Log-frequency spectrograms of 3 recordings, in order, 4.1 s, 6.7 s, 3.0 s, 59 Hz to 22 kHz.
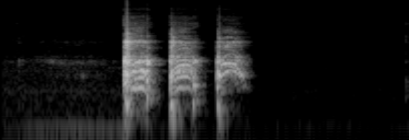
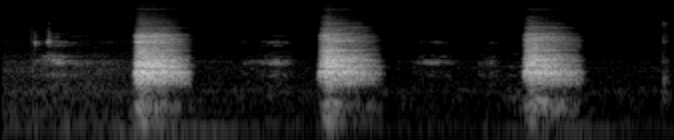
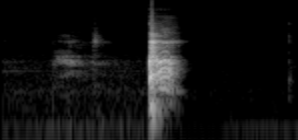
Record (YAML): three_cough_length: 4.1 s
three_cough_amplitude: 32768
three_cough_signal_mean_std_ratio: 0.33
exhalation_length: 6.7 s
exhalation_amplitude: 32766
exhalation_signal_mean_std_ratio: 0.37
cough_length: 3.0 s
cough_amplitude: 32768
cough_signal_mean_std_ratio: 0.22
survey_phase: beta (2021-08-13 to 2022-03-07)
age: 65+
gender: Female
wearing_mask: 'No'
symptom_sore_throat: true
symptom_fatigue: true
symptom_onset: 7 days
smoker_status: Never smoked
respiratory_condition_asthma: false
respiratory_condition_other: false
recruitment_source: REACT
submission_delay: 1 day
covid_test_result: Negative
covid_test_method: RT-qPCR
influenza_a_test_result: Negative
influenza_b_test_result: Negative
